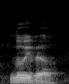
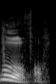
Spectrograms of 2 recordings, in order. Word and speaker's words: Louisville: way um just just louisville just louisville there you go thank you that's that's all i'm going to ask there's an s in that word yeah no even in louisville the ass is silent dude joseph says sorry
